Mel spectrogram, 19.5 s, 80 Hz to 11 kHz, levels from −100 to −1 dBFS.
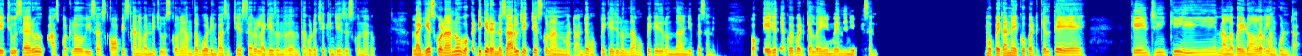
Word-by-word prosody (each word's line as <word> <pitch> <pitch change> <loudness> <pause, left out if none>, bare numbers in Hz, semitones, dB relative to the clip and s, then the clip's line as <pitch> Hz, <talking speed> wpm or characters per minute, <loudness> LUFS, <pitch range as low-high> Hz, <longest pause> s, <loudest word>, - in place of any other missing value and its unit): చూశారు 140 +4 +2 0.2
పాస్‌పోర్ట్‌లో 125 +1 -4
visas, 115 0 -3
copies 115 0 -3
కాని 115 0 -2
అవన్నీ 110 +2 -4
చూసుకొని 115 +3 -4
అంతా 115 +1 -3
బోర్డింగ్ 105 +2 -1
పాస్ 105 -2 -3
ఇచ్చేశారు. 110 +3 -3
లగేజ్ 105 +1 -2
ఉన్నదంతా 100 0 -5
అంతా 110 +2 -6
కూడా 110 0 -3
చెక్ 105 - -6
ఇన్ 100 - -7
చేసేసుకున్నారు. 90 -2 -6 0.6
లగేజ్ 165 +12 +7
కూడాను 160 +5 +6
ఒకటికి, 185 -1 +4
రెండు 115 -2 +2
సార్లు 185 +1 +6
చెక్ 145 - -1
చేసుకున్నాననమాట. 100 - -1
అంటే, 110 +7 -1
"30 105 +4 -6
కేజీలు 135 +2 -2
ఉందా? 135 +4 -3
30 125 +1 -6
కేజీలు 130 -3 -3
ఉందా?" 105 +1 -2
అని 100 - -5
చెప్పేసని. 90 -2 -8 0.5
ఒక - - -5
కేజీ 120 +6 +5
తక్కువే 135 0 -1
పట్టుకెళ్దాం 125 0 -1
ఏమైంది 120 0 -2
అని 105 - -2
చెప్పేసని. - - -5 1.7
30 130 0 +4
కన్నా 135 +3 +4
ఎక్కువ 130 - -3
పట్టుకెళ్తే, 125 +7 +1 1.1
కేజీకి 150 +5 +1 0.6
40 110 +3 +1
డాలర్లనుకుంట. 110 -6 -2
120 Hz, 145 wpm, -24 LUFS, 105-135 Hz, 1.7 s, లగేజ్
